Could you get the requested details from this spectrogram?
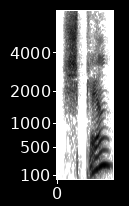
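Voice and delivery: high, loud incredulous cry; cry of disbelief. A narrator's reading. Prince crying out in disbelief at Kama's news. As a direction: cry out as if waking from a nightmare. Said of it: "zawołał".

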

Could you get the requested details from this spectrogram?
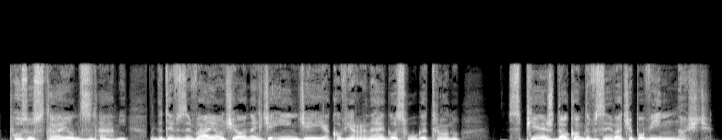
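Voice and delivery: put-on high, formal old nobleman urging duty; old marquis, stately. A narrator's reading. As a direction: send him off to his duties with lofty dignity. Margrabia voiced by narrator. (wysoki, dostojny głos starego margrabiego)

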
